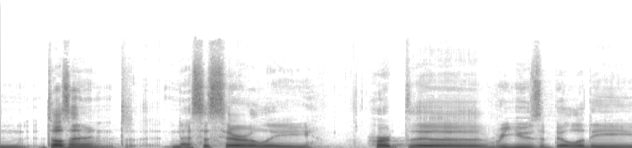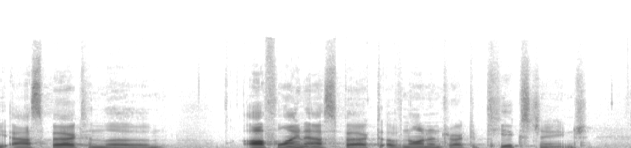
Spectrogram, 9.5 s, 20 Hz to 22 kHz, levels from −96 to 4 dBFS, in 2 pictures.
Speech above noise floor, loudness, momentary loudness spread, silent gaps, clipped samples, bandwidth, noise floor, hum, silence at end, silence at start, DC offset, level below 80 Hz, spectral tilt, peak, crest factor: 32 dB; -34 LUFS; 17 LU; none; under 0.1%; 15 kHz; -65 dBFS; none; 0.35 s; 0 s; under 0.1%; -78 dBFS; -5.5 dB/octave; -12 dBFS; 22 dB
